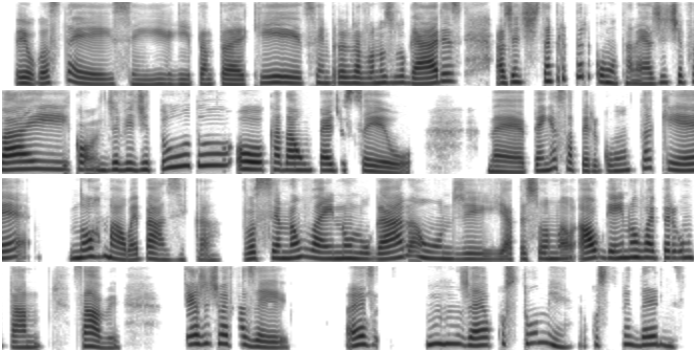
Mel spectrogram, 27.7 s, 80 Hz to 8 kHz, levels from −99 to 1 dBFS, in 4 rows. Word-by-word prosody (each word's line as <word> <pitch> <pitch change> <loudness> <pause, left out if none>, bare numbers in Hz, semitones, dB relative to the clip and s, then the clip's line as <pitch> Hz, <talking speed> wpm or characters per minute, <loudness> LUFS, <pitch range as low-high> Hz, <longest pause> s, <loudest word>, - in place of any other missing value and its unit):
Eu 195 -3 +2
gostei, 185 - -2
sim. 165 -2 -9 0.3
E 160 -1 -6
tanto 170 +1 -6
é 160 -1 +1
que, 205 +2 0
sempre 205 0 -4
eu 200 - -1
já 200 - +3
vou 190 0 -4
nos 210 0 -2
lugares, 210 +5 +2 0.3
a 205 - +3
gente 225 +2 0
sempre 265 +7 -1
pergunta, 230 - -3
né. 180 - -3
A 180 - -2
gente 220 +4 -2
vai 260 +3 +4
con 245 -1 -1
dividir 240 +1 0
tudo 385 +6 +1
ou 255 -1 +6
cada 240 -2 +3 0.2
pede 220 0 +2
o - - -6
seu, 175 -8 0 0.8
né. 175 -3 0
Tem 210 +6 0
essa 280 -4 -3
pergunta, 210 +6 -4
que 255 - -7
é 230 +3 +2 0.4
normal. 240 - +2
É 180 - 0
básica. 175 -4 -3 0.2
Você 215 +3 +1
não 240 +5 +3
vai 220 -4 +3
num 220 +1 +2
lugar 205 +4 +3
aonde 195 - -2
a 100 - -1
pessoa 205 +1 -3
não 205 0 -1
alguém 230 +1 +5
não 255 +2 +4
vai 250 -1 +4
perguntar 235 -5 -2
n 200 +3 -7 0.3
sabe? 210 -7 +2
"O - - -19 0.6
que 280 - 0
a 310 - +6
gente 320 +1 -4
vai 310 -1 +3
fazer?" 210 -8 -1 0.6
Esse 270 +3 +2 0.5
Uhum. 310 +1 0
Já 260 -3 +1
é 265 - +2
o 265 - -6
costume. 315 - -5
É 245 - -22
o - - -19
costume 270 +4 -7
deles. 270 -5 -1
220 Hz, 150 wpm, -20 LUFS, 195-255 Hz, 0.8 s, ou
